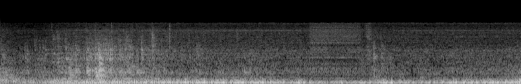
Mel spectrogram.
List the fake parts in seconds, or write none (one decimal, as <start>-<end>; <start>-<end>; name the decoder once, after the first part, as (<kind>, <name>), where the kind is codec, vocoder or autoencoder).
3.1-3.6 (codec, ZipCodec)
